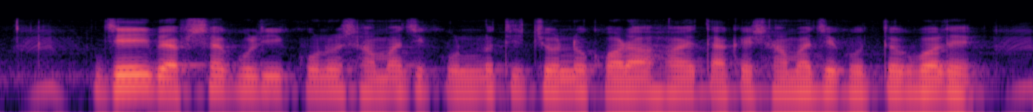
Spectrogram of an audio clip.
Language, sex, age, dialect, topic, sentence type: Bengali, male, 25-30, Standard Colloquial, banking, statement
